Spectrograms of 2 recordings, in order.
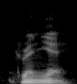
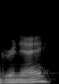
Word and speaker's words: Grenier: would have said i i always say green yay and i'm not saying that's the way to do it that's just how it comes out of my mouth i believe it's grenier but i he laughed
